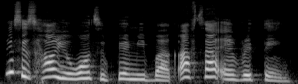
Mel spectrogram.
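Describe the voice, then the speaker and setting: A woman's voice: on the high side, big pitch swings, fairly quick. Woman reading as a wronged, plaintive wife. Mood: indignant, wounded. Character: wronged, emotional young wife. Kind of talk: storybook dialogue.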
